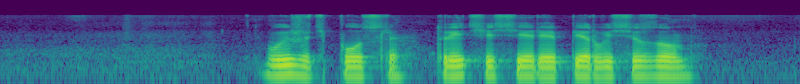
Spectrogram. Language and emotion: Russian, sad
